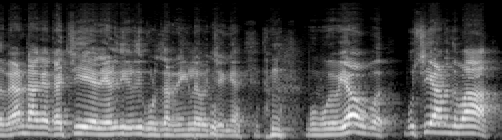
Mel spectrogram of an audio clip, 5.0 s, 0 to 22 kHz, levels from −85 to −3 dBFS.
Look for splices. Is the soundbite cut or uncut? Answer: uncut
